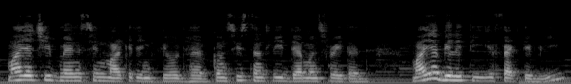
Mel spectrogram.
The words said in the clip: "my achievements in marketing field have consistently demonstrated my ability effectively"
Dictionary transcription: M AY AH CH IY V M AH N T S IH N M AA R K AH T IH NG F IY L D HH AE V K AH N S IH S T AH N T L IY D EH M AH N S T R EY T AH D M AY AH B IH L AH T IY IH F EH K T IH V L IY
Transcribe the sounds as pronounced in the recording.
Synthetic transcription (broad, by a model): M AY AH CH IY P M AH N S IH N M AA R K AH T IH NG F IY L D HH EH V K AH N S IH S T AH N T L IY D EH M AH N S T R EY T AH D M AY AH B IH L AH T IY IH F EH K T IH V L IY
